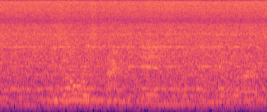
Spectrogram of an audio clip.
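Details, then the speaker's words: SC Johnson Vectron (Iona) vacuum: steady airy roar with a constant rough dry rumble from the brush roll; motor sounds good winding down, owner suspects bearings, rebuildable. "Motor sounds good winding down, but there's definitely some noise coming from the brush roller. Might just be the bearings."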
